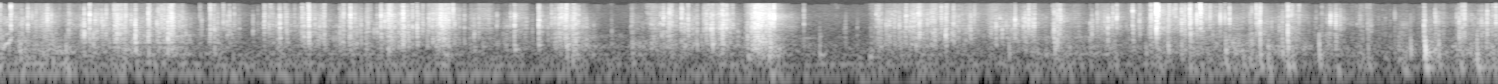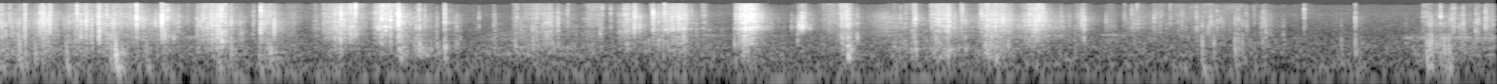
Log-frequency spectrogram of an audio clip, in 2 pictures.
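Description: A thin white paper sheet, rolled tightly into a thin tube, is twisted and stretched between the fingers, crinkling and rubbing the paper. The sound is a quiet, bright, dry crackle that comes in dense bursts with short pauses and has almost no low end.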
